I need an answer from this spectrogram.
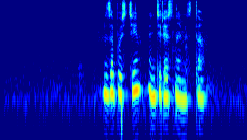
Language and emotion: Russian, neutral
